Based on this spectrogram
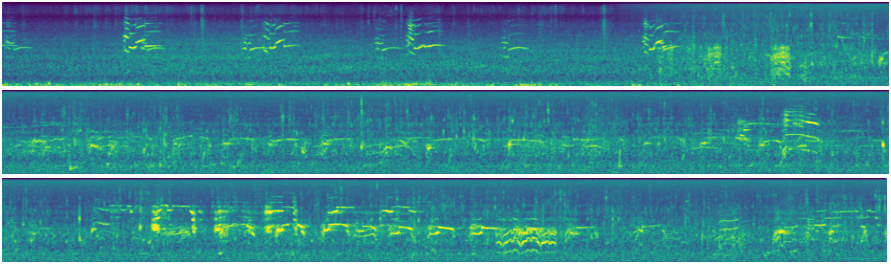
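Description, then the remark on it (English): Ring-billed gulls call repeatedly in a noisy outdoor setting, their harsh, squealing cries overlapping over a steady rumble of wind and water, with a low engine-like drone early on. “This has been WSHU's Birdsong Break featuring the ring-billed gull.”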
